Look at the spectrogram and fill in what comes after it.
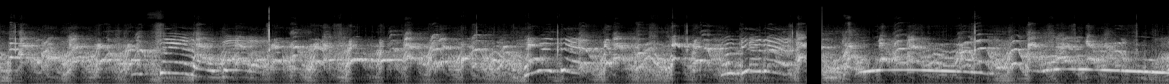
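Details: Four-week-old Soft Coated Wheaten Terrier puppies howling in response to a strange voice: wavering, rising and falling howls that overlap, then a long drawn-out sliding tone near the end, over a dense continuous background.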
